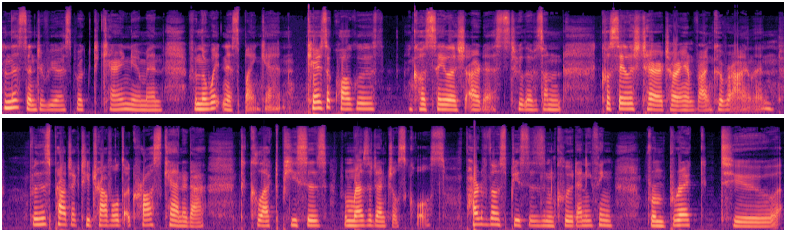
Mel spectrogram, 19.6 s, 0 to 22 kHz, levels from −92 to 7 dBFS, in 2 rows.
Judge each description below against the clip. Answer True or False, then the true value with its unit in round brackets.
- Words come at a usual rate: True (155 wpm)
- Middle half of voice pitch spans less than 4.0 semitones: True (2.4 semitones)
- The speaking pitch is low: False (175 Hz)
